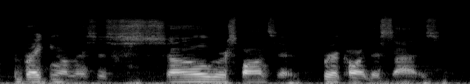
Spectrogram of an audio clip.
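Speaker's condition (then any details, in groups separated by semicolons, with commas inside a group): No condition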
